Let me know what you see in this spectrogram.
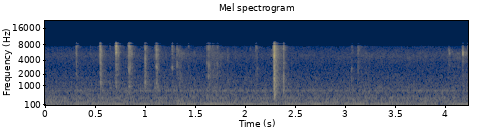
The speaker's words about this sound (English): I don't even know what I'm typing, man.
